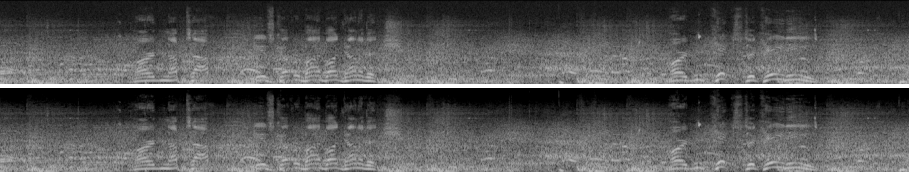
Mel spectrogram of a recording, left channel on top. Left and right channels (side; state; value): left; noise; hiss, 24 dB below the sound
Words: Harden up top. He's covered by Bogdanovich. Harden kicks to KD.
